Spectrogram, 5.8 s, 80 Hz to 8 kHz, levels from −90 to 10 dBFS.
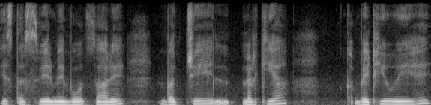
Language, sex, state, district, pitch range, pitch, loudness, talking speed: Hindi, female, Arunachal Pradesh, Lower Dibang Valley, 170-190 Hz, 180 Hz, -15 LUFS, 105 wpm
